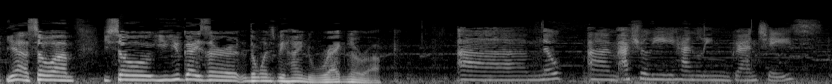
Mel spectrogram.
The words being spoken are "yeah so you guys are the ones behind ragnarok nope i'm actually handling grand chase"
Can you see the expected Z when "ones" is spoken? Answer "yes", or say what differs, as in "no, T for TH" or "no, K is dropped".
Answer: yes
